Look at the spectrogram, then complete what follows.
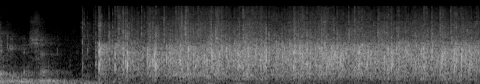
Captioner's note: audience applauds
